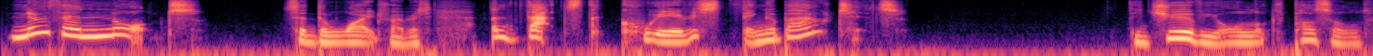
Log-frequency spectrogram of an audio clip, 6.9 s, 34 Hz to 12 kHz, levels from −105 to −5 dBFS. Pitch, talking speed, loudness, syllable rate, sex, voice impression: 200 Hz, 165 wpm, -23 LUFS, 4.4 syllables/s, male, masculine, slightly gender-neutral, slightly young, slightly adult-like, slightly thick, very tensed, powerful, very bright, hard, very clear, fluent, slightly cool, intellectual, very refreshing, very sincere, slightly calm, very friendly, very reassuring, unique, very wild, very lively, strict, very intense, slightly sharp, light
